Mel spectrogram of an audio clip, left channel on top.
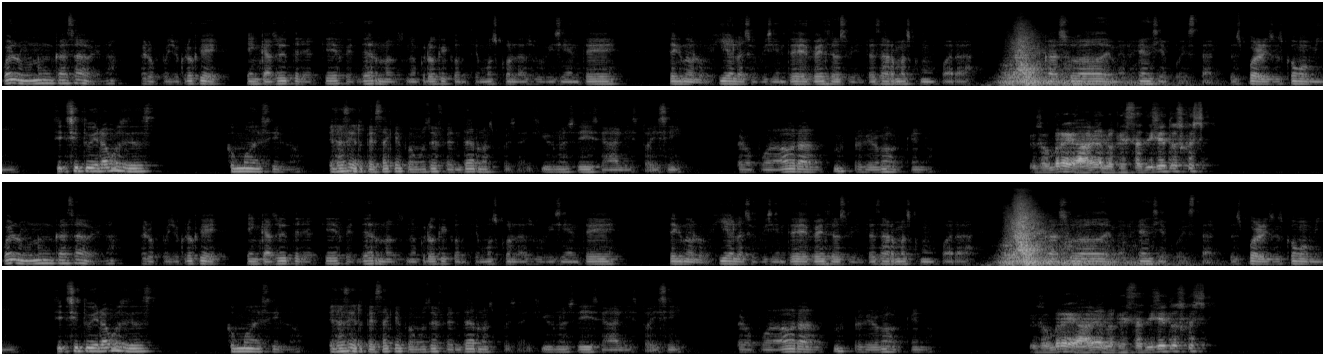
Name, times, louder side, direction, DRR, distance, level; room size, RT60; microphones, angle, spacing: voice 1, 0.0-2.1 2.4-6.1 6.7-9.7 10.1-13.4 13.7-14.7 15.5-16.2 16.5-20.0 20.6-22.5, left 1 dB, 10° left, 1.0 m, -36 dB
sound 1, 9.8-12.0, right 3 dB, 40° right, 0.7 m, -33 dB
voice 2, 23.5-25.2, left 1 dB, 80° left, 4.3 m, -31 dB
26.0 x 12.0 x 3.0 m
head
